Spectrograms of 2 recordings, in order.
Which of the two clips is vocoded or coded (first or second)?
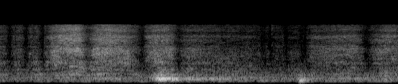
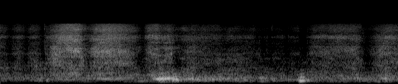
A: second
